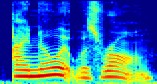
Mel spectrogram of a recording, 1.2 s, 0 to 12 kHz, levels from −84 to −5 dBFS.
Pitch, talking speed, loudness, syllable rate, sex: 210 Hz, 255 wpm, -15 LUFS, 5.0 syllables/s, female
